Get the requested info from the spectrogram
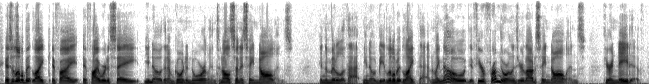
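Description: A man's voice: mid-range voice, a little fast, a bit bright, no room sound. A middle-aged man co-hosting a podcast, chatting casually and rambling through stories with many restarts. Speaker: podcast co-host. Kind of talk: casual chat.

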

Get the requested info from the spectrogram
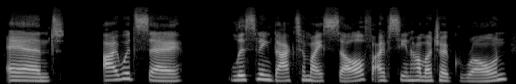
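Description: A woman's voice: fairly low pitch, measured pace, pushed and bright, clear, resonant tone, no room sound, clean studio sound. A woman talking casually and enthusiastically as an interview guest, in an informal, encouraging way. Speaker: podfic narrator being interviewed.

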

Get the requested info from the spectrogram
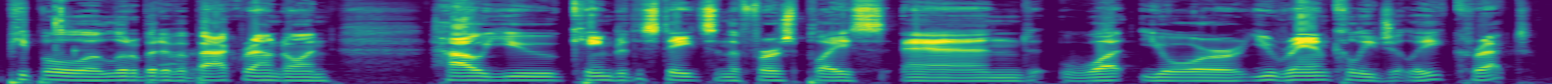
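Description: A man in his forties hosts a podcast with easy, joking banter. His voice sits at an ordinary pitch and sounds close and dry, with no room around it. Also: little pitch movement, normal speed, a bit bright, clean tone, no room sound. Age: 40s. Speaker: podcast host. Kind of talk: casual podcast chat.

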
